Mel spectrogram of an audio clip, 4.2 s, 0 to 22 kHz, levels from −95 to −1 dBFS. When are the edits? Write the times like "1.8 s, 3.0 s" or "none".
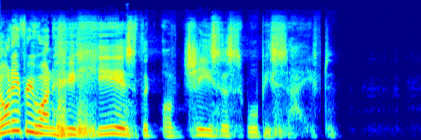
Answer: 1.6 s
